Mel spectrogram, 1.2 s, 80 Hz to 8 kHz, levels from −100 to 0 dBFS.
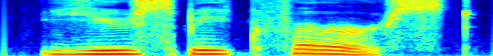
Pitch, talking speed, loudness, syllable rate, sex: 190 Hz, 145 wpm, -14 LUFS, 2.9 syllables/s, female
